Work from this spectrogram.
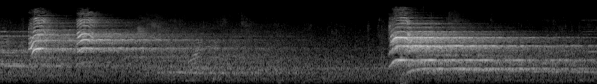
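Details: Aquarium belugas Hodoi, Taanya and Mirai during a training session at Port of Nagoya Public Aquarium, Japan, 1 November 2020; two quick squeaky calls, a quiet gap, then one long, strong harmonic squeal.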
